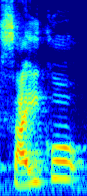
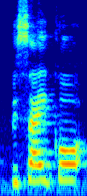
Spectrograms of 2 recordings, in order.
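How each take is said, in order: First: The word starts with an s sound. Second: The word starts with a p sound. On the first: The speaker calls it right. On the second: The speaker calls it wrong.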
